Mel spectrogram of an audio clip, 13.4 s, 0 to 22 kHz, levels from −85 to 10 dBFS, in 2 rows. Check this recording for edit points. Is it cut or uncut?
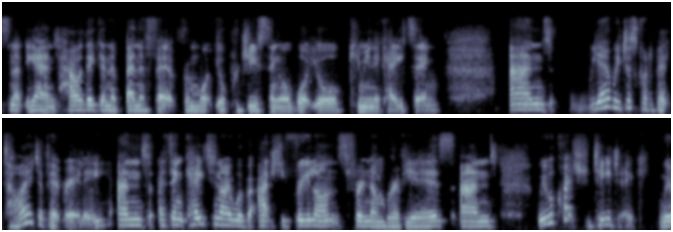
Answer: uncut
